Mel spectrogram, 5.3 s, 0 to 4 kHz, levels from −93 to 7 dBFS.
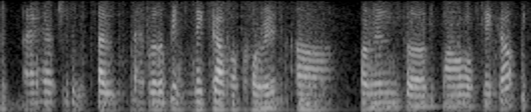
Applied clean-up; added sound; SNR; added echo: neural mask model RNNoise.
